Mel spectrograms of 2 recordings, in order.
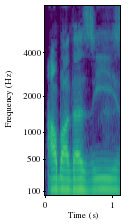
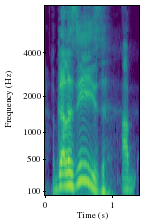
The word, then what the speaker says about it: Abdelaziz: Abdelaziz. I butcher it. I know you know how. Abdelaziz.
